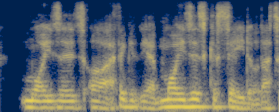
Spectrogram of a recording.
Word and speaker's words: Moises Caicedo: about this kid noises or i think yeah moises casado that's how it's pronounced so i click on the profile i'm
